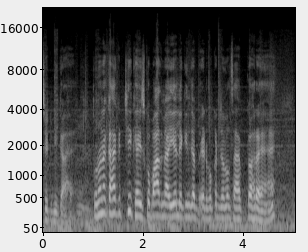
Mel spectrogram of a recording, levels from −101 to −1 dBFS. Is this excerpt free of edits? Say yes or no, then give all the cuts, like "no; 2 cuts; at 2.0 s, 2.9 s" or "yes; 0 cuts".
yes; 0 cuts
